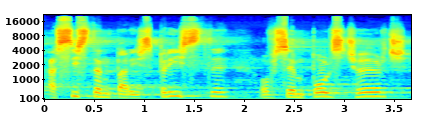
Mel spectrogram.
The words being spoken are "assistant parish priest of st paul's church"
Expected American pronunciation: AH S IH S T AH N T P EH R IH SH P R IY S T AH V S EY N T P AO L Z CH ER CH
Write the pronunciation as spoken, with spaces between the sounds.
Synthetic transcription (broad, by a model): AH S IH S T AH N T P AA R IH S P R IY S T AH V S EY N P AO L S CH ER CH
